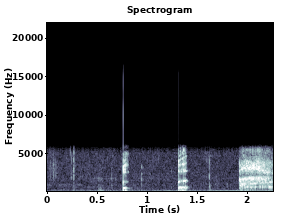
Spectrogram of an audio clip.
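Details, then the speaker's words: A burp contest: two short burps, then a longer, louder burp over a low background hum; ordinary belching. "and I can't hold this sh burp I dare you oh then you"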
